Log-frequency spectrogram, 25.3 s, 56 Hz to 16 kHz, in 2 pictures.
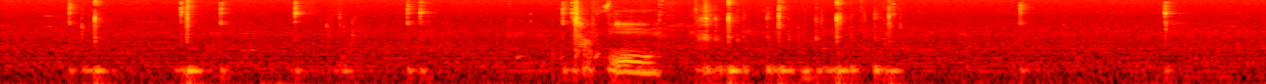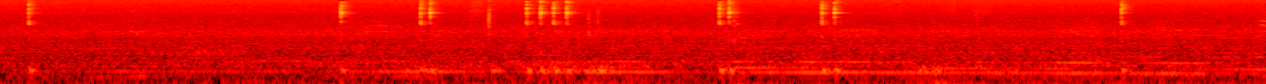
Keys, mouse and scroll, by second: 0.7 click, 2.2-3.7 drag, 6.9-7.2 scroll down 1, 7.4 shift+middle click, 8.0-8.3 scroll down 1, 8.5 shift+middle click, 10.2-11.9 drag, 13.0-18.2 drag, 22.7-23.8 scroll up 1, 23.8-25.3 drag.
